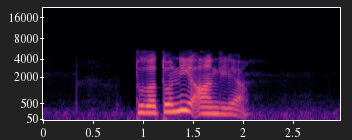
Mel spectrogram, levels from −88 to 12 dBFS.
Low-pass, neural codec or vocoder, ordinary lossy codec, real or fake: 5.4 kHz; none; none; real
